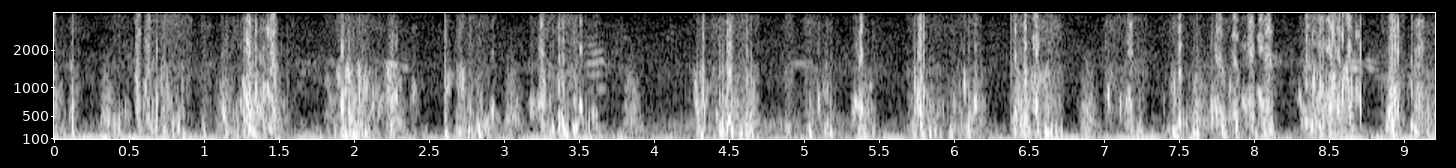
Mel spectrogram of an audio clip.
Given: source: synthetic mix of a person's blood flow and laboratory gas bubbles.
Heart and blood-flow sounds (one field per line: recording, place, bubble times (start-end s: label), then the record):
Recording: Doppler ultrasound of blood flow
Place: subclavian vein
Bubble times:
0.00-0.17 s: bubbles
0.37-0.92 s: bubbles
0.96-1.05 s: bubbles
1.09-1.53 s: bubbles
1.79-2.45 s: bubbles
2.60-2.99 s: bubbles
3.16-3.65 s: bubbles
4.22-4.70 s: bubbles
4.85-4.93 s: bubbles
4.99-5.22 s: bubbles
5.29-5.49 s: bubbles
5.67-6.18 s: bubbles
6.37-6.74 s: bubbles
6.98-7.29 s: bubbles
7.37-8.16 s: bubbles
8.27-8.73 s: bubbles
8.83-9.21 s: bubbles
From the record:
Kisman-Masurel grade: 333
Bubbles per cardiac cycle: rolling drumbeat, 9 or more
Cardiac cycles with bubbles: 50 to 99%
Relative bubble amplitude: loud (0.450 to 0.775)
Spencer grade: 3 (all of the cardiac periods contain showers or single bubble signals, but not dominating or overriding the cardiac motion signals)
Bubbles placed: anywhere in the cardiac cycle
